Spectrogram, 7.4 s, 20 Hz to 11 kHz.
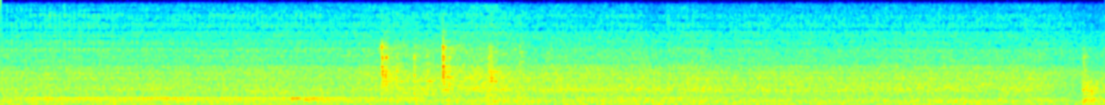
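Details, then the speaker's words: Volvo 140 excavator diesel after injector/filter work, tracking out of the garage: steady deep drone, even rumble, no knocks or misses, no warning lights; running healthy. "Everything seems to be running good. No warning lights."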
